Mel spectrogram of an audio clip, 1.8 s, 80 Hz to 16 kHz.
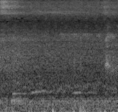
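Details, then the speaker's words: Miyako KAD-927B desk fan, several years old, was dead, after replacing the blown thermo fuse: low steady motor hum with light handling thumps; motor spins and runs normally again, before bearing and gearbox replacement. "Kita nyalain kipasnya. Seharusnya udah bisa muter. Nah, itu muter tuh."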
